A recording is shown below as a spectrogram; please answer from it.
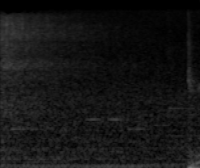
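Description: Quiet background music from the playing countdown video over a steady low hum, with a single low thump near the end.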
